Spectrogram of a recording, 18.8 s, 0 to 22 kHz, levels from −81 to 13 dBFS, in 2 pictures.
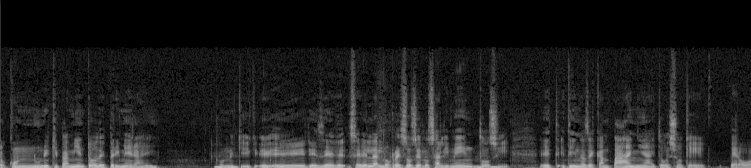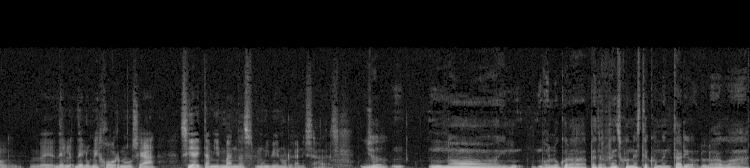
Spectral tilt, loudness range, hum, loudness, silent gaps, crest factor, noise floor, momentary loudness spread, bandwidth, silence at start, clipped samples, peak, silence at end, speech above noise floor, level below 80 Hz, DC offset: -6.5 dB/octave; 4 LU; none; -19 LUFS; none; 18 dB; -50 dBFS; 12 LU; 15.5 kHz; 0 s; under 0.1%; -2 dBFS; 0 s; 32 dB; -44 dBFS; under 0.1%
